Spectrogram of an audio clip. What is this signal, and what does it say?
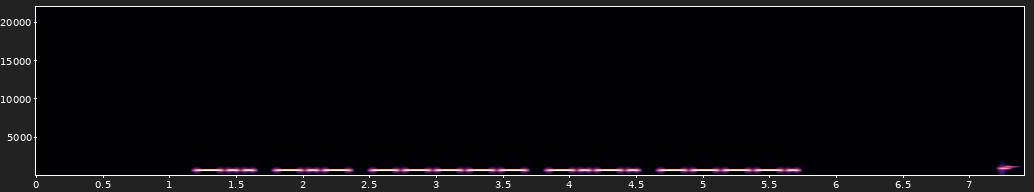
Morse code, heard as a keyed tone, about 20 wpm, 700 Hz. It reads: DK0C9
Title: Code Groups - 5 Letter:Numbers - 20wpm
